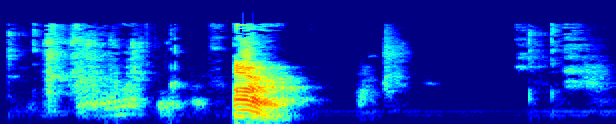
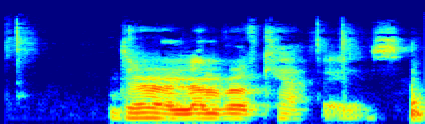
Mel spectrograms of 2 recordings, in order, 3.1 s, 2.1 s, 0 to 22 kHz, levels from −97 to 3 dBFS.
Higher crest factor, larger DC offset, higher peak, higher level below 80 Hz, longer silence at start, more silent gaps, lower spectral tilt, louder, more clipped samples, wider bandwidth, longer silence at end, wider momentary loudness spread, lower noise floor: first, 24 dB vs 16 dB; neither; about the same, 0 dBFS vs -2 dBFS; second, -70 dBFS vs -64 dBFS; first, 0.25 s vs 0.1 s; neither; second, -2.5 dB/octave vs -5.5 dB/octave; about the same, -15 LUFS vs -16 LUFS; neither; about the same, 11.5 kHz vs 12 kHz; first, 1.6 s vs 0 s; first, 26 LU vs 16 LU; first, -78 dBFS vs -44 dBFS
